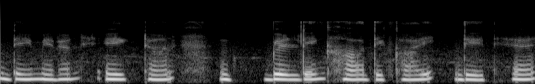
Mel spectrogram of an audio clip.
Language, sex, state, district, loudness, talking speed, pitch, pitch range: Chhattisgarhi, female, Chhattisgarh, Jashpur, -17 LUFS, 100 wpm, 230 Hz, 225-240 Hz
